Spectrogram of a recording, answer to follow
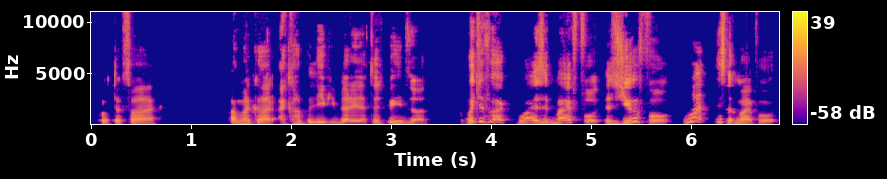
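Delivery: high, squabbling mock argument; mock bickering. Host replaying the kitchen fight with his friend, high mock squabble. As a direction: toss blame back and forth like two annoyed flatmates. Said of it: "me and my friend are like".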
